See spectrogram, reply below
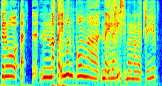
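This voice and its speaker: An actress with a Visayan Filipino accent playing a headstrong, rebellious young daughter in a radio drama. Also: female voice, high-pitched, normal speed, a bit bright, no echo. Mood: shy, friendly.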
